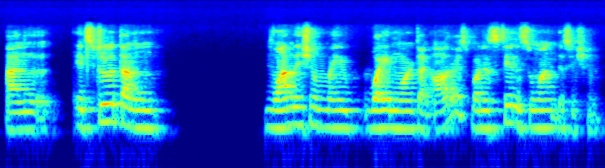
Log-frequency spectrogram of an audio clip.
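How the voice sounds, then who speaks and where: A man's voice: on the high side, steady tone, normal speed, echoey room, highs cut off. A young man from the Dominican Republic, a podcast guest telling his story in an earnest, reflective way with many fillers. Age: young adult. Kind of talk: interview answers.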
